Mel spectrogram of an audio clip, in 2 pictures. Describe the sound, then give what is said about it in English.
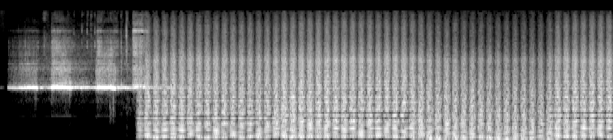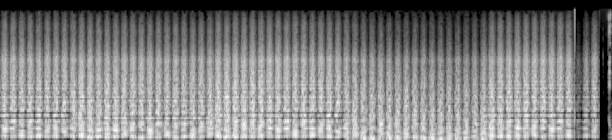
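An eerie, experimental film score: a thin whistling tone sounds alone, then dense droning, distorted layers swell in and repeat in long cycles, loud and unsettling, with no voices. “So let's listen to a bit of the score where the clip would normally go.”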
